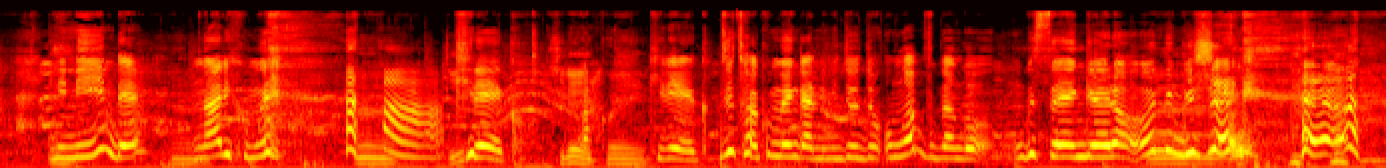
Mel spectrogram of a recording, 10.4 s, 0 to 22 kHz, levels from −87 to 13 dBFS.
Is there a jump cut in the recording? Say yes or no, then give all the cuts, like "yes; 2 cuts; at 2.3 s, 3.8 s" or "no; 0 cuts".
yes; 2 cuts; at 3.3 s, 5.4 s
